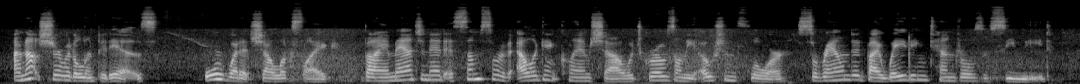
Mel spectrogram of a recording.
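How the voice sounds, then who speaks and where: Against noticeable background noise, a woman with a medium pitch speaks with lively intonation. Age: 40s. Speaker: communication studies professor. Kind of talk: scripted narration. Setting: in her kitchen.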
